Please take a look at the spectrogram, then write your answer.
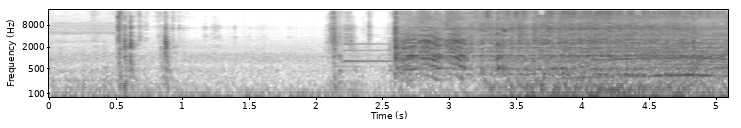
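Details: Toyota Tarago/Previa/Estima 2TZ-FE petrol engine after replacing blown head gasket and cylinder head, weak battery with assist: a few quick cranking turns, then catches and settles into a smooth, even idle with no misfire or knocking.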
